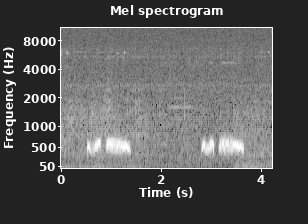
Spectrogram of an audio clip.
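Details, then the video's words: Spotted dove giving coos to excite other doves. Two phrases about two seconds apart, each a clipped double note followed by a long, even, low coo. "Chim Cu Gáy Thúc Gù. Kích Mồi.Kích Bổi Cay Cú | cu gáy kích bổi nhanh nổi"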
